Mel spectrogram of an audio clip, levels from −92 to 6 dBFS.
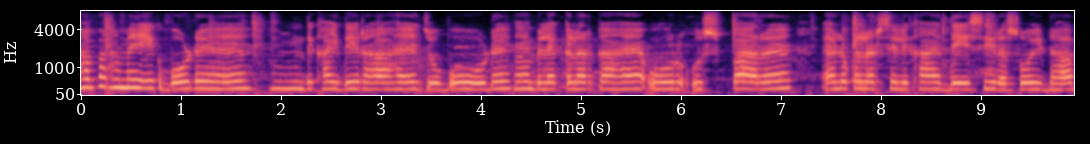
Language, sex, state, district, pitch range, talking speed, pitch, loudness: Hindi, female, Bihar, Jahanabad, 235-250 Hz, 175 wpm, 245 Hz, -13 LUFS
